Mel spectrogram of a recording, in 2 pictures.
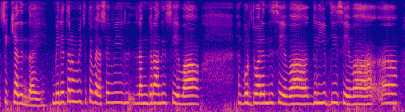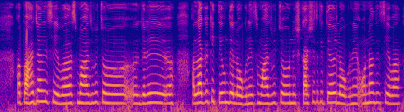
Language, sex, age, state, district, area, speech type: Punjabi, female, 30-45, Punjab, Gurdaspur, rural, spontaneous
